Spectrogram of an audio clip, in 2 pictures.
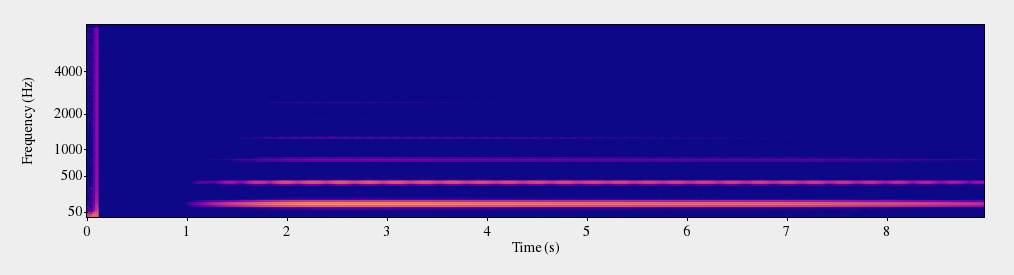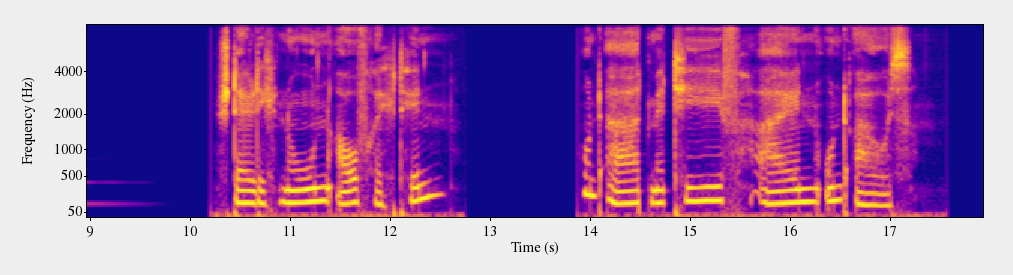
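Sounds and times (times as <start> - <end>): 
meditation gong: 1.2 - 9.4
speech: 10.4 - 12.6, 14.0 - 17.3.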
